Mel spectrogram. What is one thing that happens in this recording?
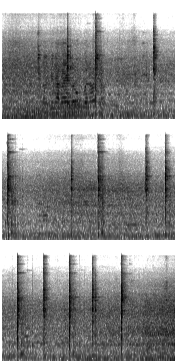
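A hammer taps sharply on metal in a steady series of blows.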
